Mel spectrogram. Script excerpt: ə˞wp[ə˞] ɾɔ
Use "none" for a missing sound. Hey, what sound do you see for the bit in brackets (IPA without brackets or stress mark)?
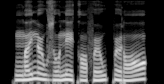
ə˞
